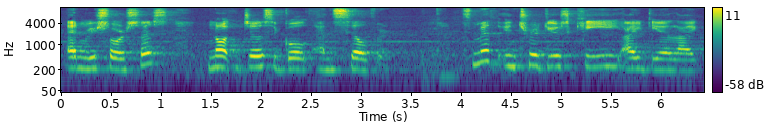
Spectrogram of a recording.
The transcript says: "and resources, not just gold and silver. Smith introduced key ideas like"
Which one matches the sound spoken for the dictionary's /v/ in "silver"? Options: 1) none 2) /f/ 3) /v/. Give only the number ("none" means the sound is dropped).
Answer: 3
